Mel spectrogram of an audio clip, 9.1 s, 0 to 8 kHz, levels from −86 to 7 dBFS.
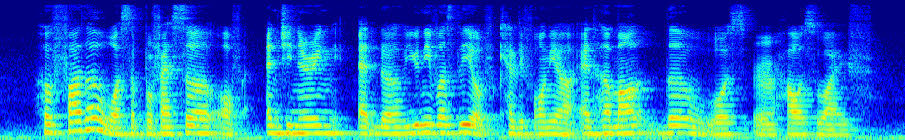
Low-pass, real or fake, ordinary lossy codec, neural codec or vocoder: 7.2 kHz; real; none; none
